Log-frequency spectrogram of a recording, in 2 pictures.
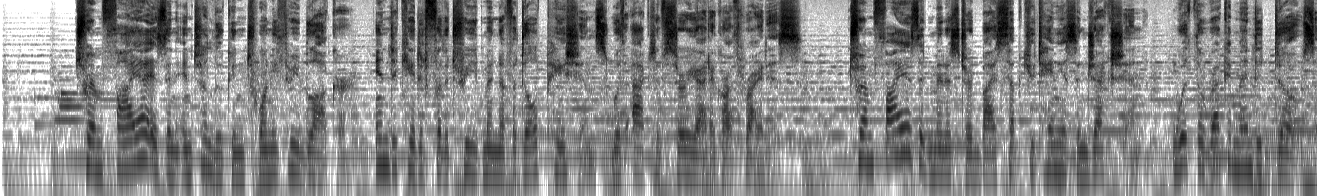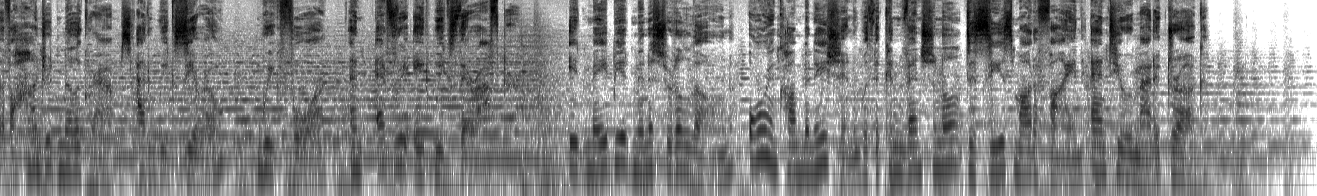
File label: Pharma English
